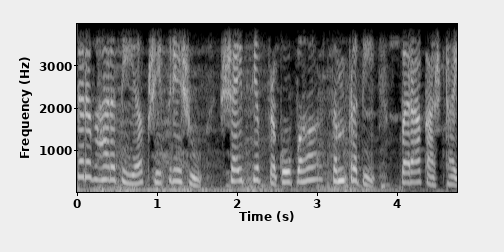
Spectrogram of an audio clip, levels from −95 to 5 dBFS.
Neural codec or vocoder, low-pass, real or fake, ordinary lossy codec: codec, 16 kHz, 16 kbps, FreqCodec, larger model; 3.6 kHz; fake; Opus, 64 kbps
